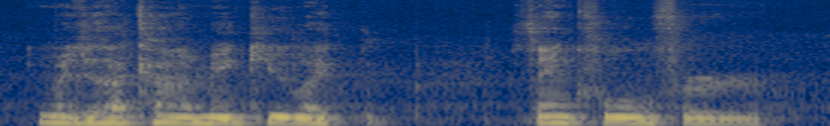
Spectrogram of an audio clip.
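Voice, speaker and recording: A man's fairly high-pitched voice has a dark, mellow tone and sounds somewhat breathy. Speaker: interviewer, partner of the channel owner. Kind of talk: casual interview. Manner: unscripted, conversational.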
